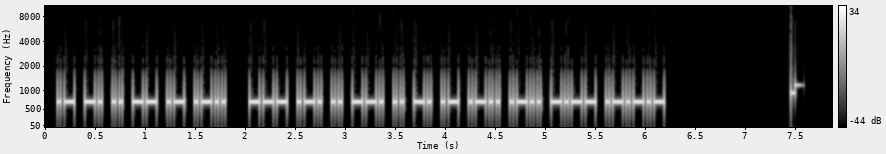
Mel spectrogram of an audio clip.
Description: Morse code, heard as a keyed tone, about 34 wpm, 700 Hz. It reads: ANIMAL ORIGINALLY.
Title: A Sound Of Thunder 35wpm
